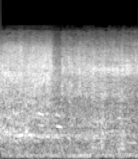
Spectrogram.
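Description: A steady, loud hiss with indistinct voices beneath it.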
